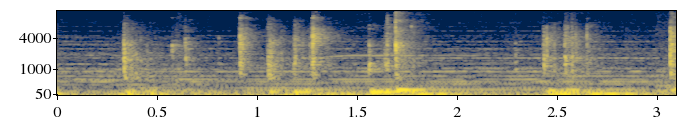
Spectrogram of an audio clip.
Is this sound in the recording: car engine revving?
no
